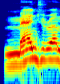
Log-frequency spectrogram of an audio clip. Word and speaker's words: Mandurah: I don't know if you knew that, Robbie, playing for the Mandurah Magic. Did I say that right? – You did say that right.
